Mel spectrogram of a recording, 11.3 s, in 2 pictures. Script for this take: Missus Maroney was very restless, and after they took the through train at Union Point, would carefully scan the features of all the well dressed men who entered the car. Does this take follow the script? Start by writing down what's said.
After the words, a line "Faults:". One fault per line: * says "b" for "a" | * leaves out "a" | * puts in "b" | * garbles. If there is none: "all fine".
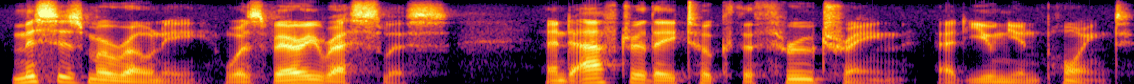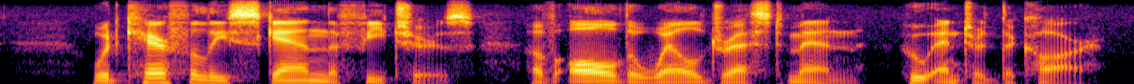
Missus Maroney was very restless, and after they took the through train at Union Point, would carefully scan the features of all the well dressed men who entered the car.
Faults:
all fine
